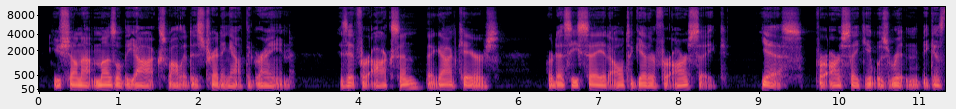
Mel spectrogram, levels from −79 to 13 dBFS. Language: English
